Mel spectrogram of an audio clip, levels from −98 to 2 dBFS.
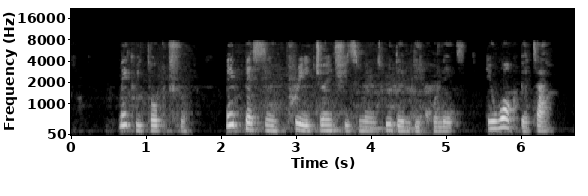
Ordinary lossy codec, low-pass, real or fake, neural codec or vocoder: none; 7.2 kHz; real; none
